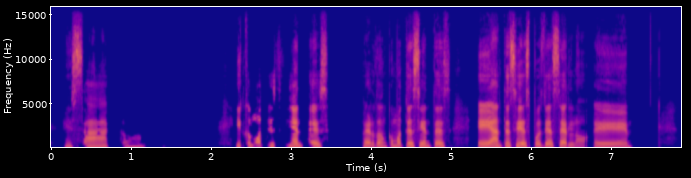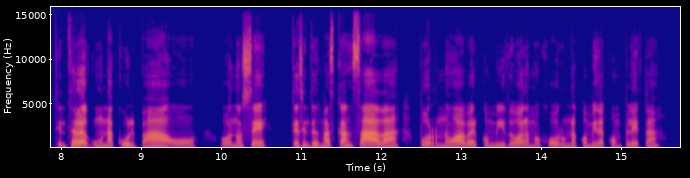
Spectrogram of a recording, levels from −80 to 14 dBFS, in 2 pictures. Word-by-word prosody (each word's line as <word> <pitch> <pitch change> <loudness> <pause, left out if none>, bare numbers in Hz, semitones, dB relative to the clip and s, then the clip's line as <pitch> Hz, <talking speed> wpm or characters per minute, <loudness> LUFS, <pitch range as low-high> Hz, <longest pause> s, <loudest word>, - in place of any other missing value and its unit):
Exacto. 205 -3 -3 1.1
¿Y - - -3
cómo 315 +5 -2
te 295 -5 -11 0.2
sientes?, 235 -6 +1 0.4
perdón, 210 -1 -2
¿cómo 265 +5 -4
te 280 -2 +1
sientes, 265 +1 +1 0.3
eh, 215 0 +7
antes 250 +8 +5
y 285 - +7
después 235 -2 +2
de 245 - +2
hacerlo?, 200 -11 0
eh, 170 -1 -1 0.7
¿sientes 230 +3 -2
alguna 215 +1 +3
culpa 235 0 +1
o 160 +2 -7 0.3
o 195 - -5
no 215 +2 -6
sé, 225 -1 +2 0.3
te 220 - 0
sientes 235 +2 -4
más 230 -1 +1
cansada 225 0 +5 0.2
por 205 +1 -5
no 205 +1 -2
haber 220 0 +1
comido 215 -1 -6
a 210 - 0
lo 205 - -3
mejor 200 +2 -8
una 210 0 -6
comida 200 -2 -4
completa? 195 +7 -7
220 Hz, 140 wpm, -23 LUFS, 205-235 Hz, 1.1 s, eh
